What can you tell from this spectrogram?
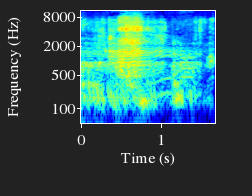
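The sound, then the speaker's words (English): Lion cubs roar in a string of rough, high-pitched bursts that overlap for nearly two seconds, fairly loud, rising in strength near the end. “I'm here with my lion cubs.”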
